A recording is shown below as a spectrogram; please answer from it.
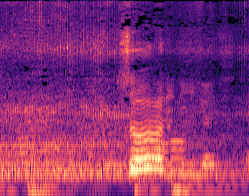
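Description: Background music with held notes over a low part that pulses on and off.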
